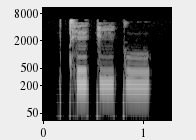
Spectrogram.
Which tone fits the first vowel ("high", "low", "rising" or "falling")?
high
